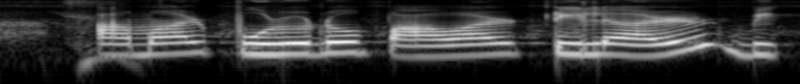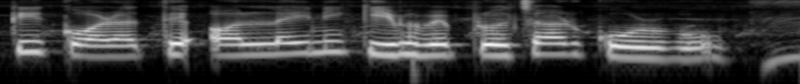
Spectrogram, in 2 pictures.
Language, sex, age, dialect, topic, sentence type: Bengali, female, 18-24, Rajbangshi, agriculture, question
